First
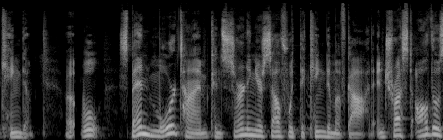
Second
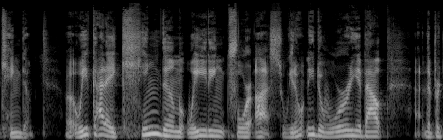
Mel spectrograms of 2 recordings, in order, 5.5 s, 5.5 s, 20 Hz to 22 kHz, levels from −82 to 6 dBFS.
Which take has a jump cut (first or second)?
first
